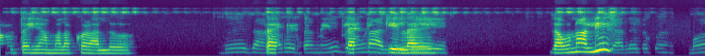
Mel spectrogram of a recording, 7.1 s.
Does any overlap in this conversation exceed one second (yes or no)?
yes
